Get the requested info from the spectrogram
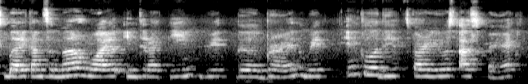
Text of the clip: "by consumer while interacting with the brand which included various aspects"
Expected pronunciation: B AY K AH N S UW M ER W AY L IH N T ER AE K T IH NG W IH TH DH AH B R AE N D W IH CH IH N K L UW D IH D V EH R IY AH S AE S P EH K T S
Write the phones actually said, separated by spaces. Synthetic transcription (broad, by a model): B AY K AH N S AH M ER W AY L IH N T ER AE K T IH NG W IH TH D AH B R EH N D W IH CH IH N K L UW D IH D F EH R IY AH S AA S P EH K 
